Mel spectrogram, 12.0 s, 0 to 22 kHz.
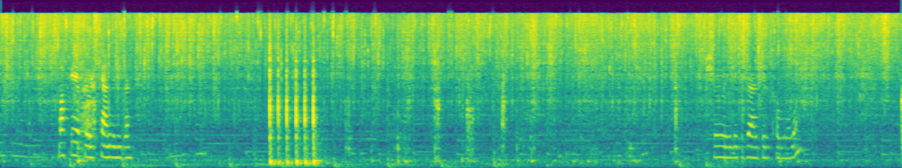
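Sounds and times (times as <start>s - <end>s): rice sizzling in a pan: 0.0s - 12.0s
spatula scraping a pan: 0.0s - 12.0s
spatula knocking against pan: 3.1s - 7.9s.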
